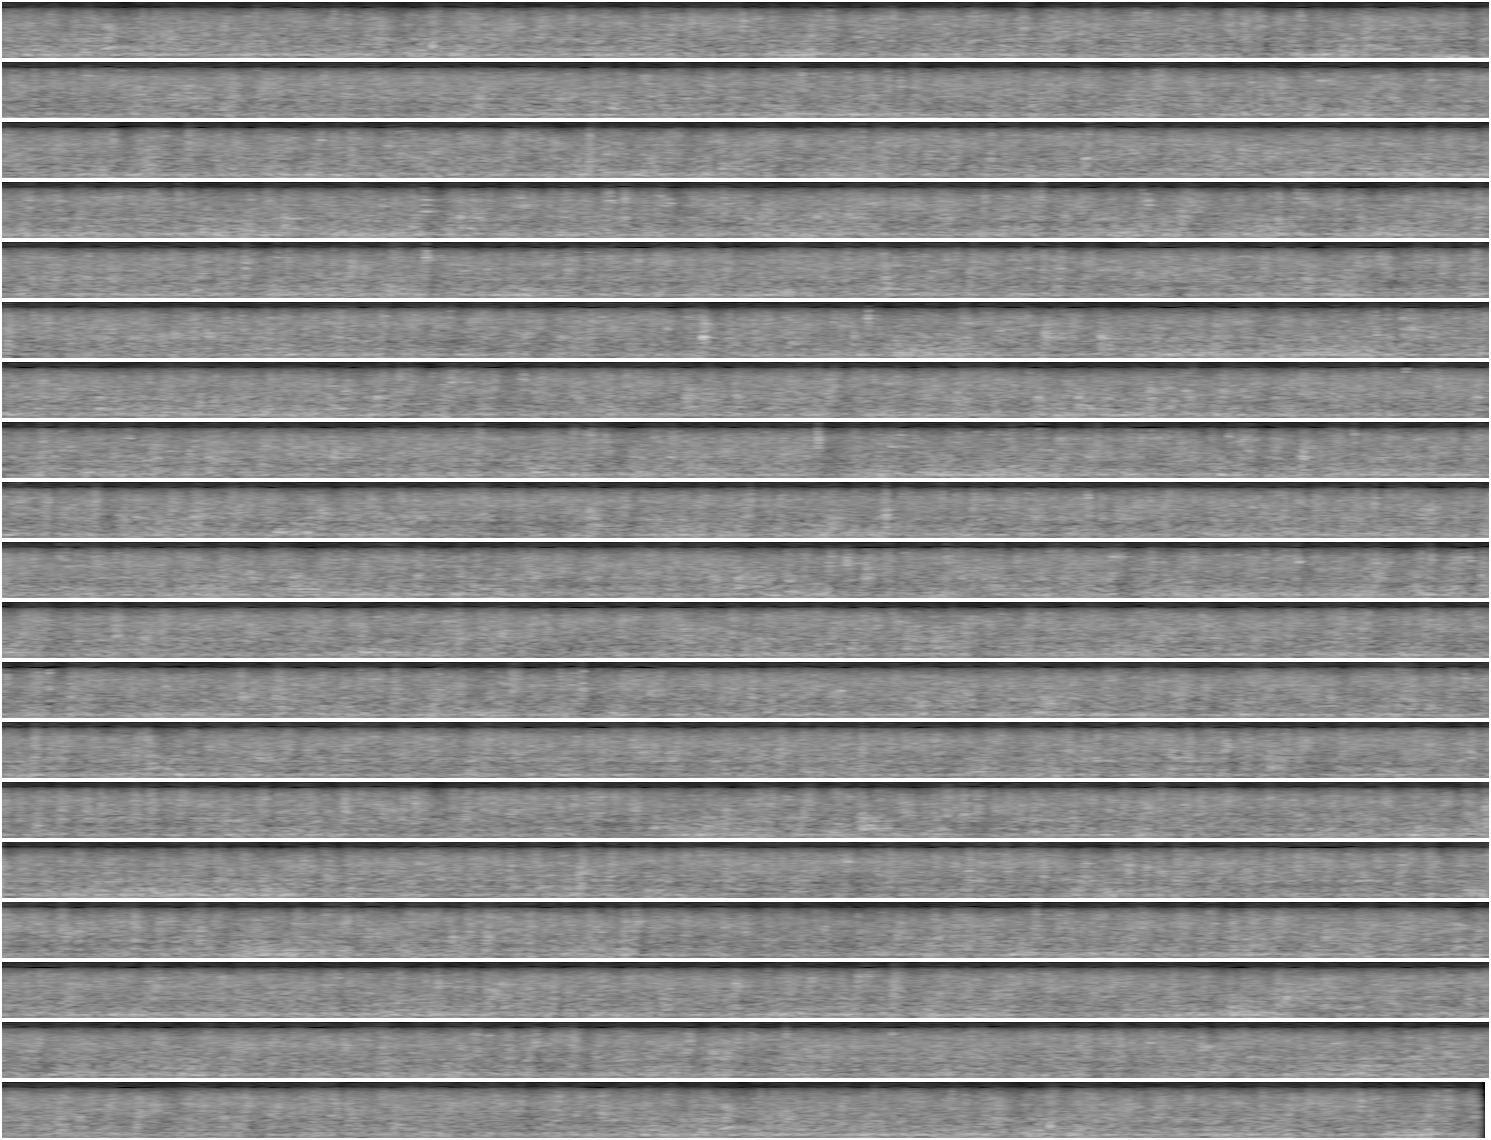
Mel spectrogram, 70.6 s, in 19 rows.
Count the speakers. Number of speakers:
zero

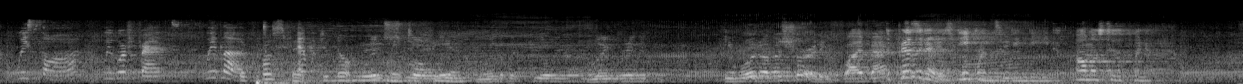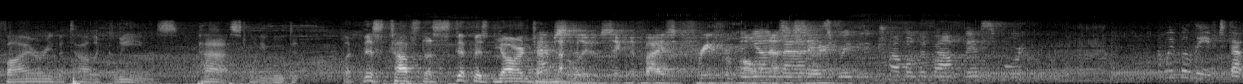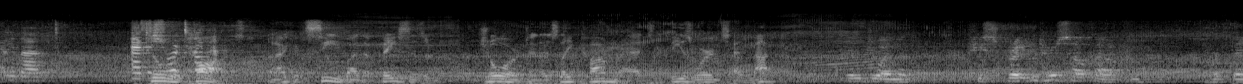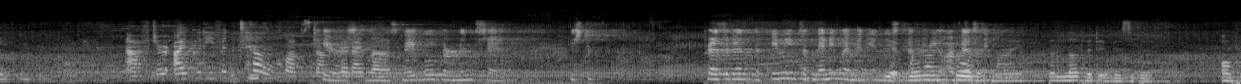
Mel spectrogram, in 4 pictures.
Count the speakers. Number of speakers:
nine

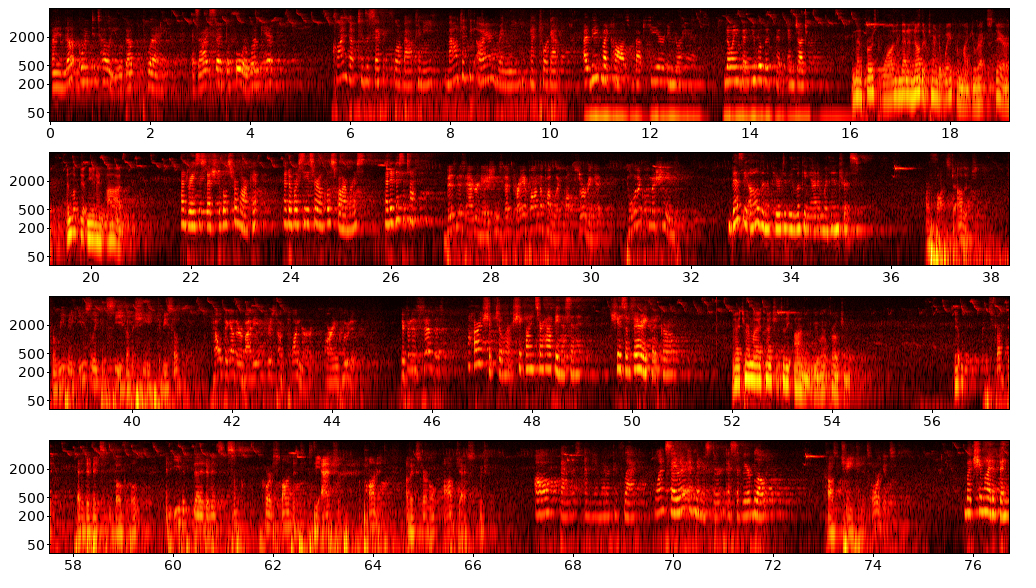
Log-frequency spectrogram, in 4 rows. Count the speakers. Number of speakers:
eight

